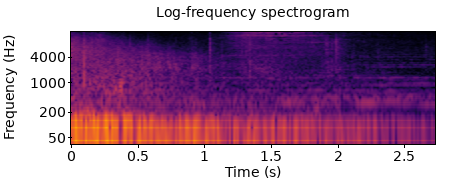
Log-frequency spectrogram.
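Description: A Confringo fire-blast spell explosion in Hogwarts Legacy, a heavy booming blast at the start whose deep rumble slowly fades over nearly three seconds, with faint crackles in the tail and no talking.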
